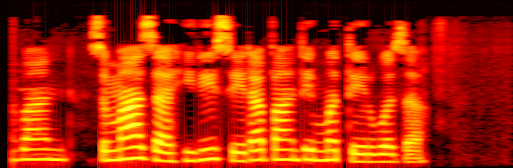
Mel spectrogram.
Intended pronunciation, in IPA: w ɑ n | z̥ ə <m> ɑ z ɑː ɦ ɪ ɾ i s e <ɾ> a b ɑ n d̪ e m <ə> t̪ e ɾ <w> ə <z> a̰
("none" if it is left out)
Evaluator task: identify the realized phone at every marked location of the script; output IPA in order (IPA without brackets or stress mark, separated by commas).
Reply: m, ɾ, ə, w, z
